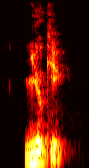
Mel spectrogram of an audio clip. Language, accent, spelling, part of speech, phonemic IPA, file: French, France, gnoquer, verb, /ɲɔ.ke/, LL-Q150 (fra)-gnoquer.wav
- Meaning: to grok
